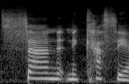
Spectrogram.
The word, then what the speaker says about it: San Nicasio: They're called San Nicasio. I've totally pronounced that wrong. – No, that's the traditional pronunciation there.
